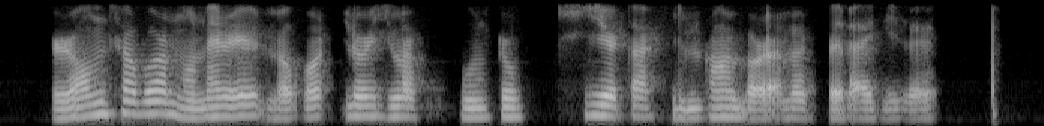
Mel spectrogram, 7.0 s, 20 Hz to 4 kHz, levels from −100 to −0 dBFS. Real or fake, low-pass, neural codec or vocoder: fake; 3.6 kHz; autoencoder, 22.05 kHz, a latent of 192 numbers a frame, VITS, trained on one speaker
